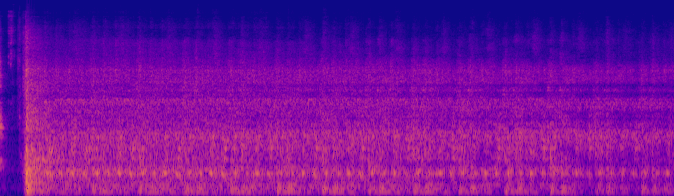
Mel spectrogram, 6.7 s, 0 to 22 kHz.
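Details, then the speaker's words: 1979 VW Super Beetle air-cooled engine, sitting over 10 years after a fuel issue, fresh battery, starting fluid sprayed: steady healthy cranking keeping an even rhythm without a catch or pop; cranks but never fires, cause not confirmed. "H I would have expected it to give a little fart or something."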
